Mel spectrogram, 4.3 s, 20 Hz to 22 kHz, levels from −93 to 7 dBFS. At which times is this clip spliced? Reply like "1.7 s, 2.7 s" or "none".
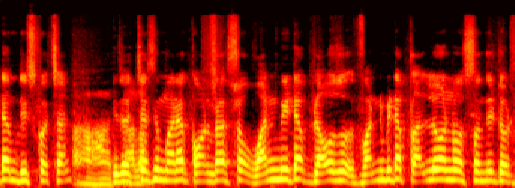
none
